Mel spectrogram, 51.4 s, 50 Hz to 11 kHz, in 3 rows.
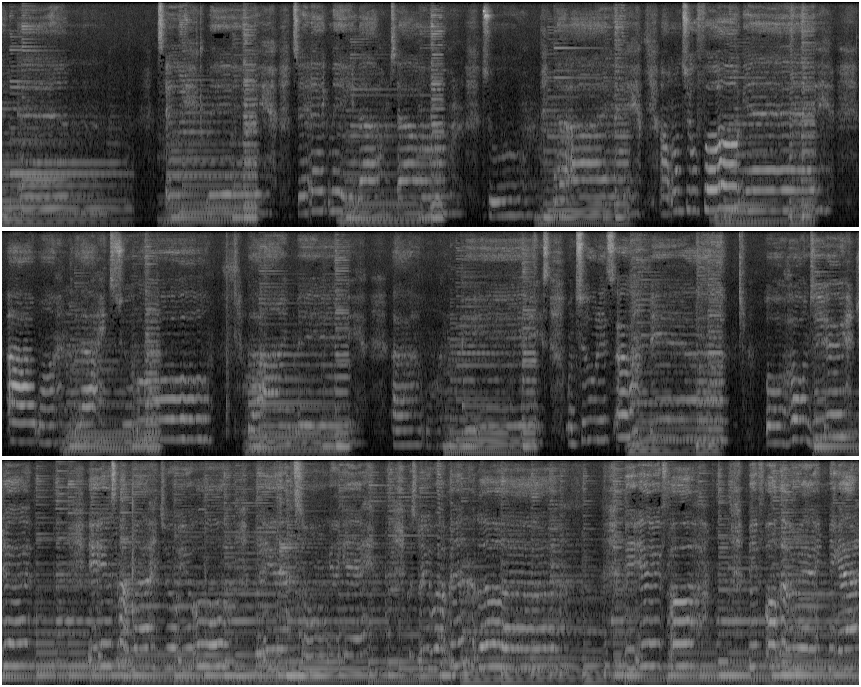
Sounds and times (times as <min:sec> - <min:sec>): Acoustic guitar: 0:00.0 - 0:24.3, 0:24.9 - 0:32.2, 0:32.8 - 0:51.4.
